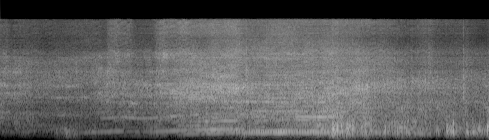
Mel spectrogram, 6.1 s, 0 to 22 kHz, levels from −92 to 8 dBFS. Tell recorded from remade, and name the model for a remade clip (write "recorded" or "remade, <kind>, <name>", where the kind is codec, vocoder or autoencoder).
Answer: remade, codec, SNAC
